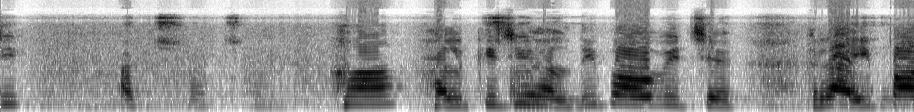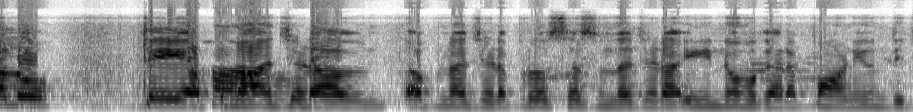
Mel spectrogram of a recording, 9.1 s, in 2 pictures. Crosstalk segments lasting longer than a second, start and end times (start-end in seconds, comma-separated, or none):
none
